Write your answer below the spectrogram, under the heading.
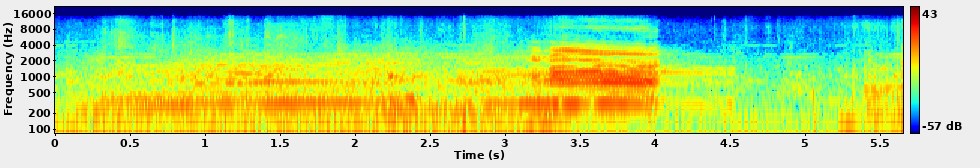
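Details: Cattle at a livestock market at Prambanan, Indonesia: a long, low, droning moo with stacked harmonics, then a second louder, harsher bellow that cuts off abruptly, over crowd chatter and market noise.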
